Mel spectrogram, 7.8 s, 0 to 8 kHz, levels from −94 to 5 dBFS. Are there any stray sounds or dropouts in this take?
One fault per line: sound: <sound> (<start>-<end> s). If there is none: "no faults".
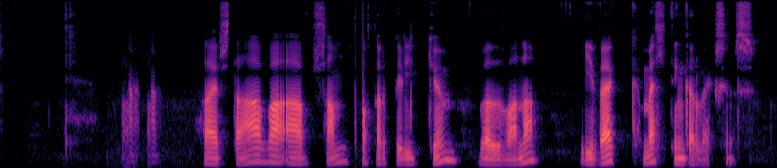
sound: laugh (1.2-1.6 s)
sound: dropout (3.6-3.6 s)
